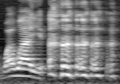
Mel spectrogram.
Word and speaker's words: Huawei: Moi, j'ai pas d'iPhone, moi j'ai un Huawei. C'est comme ça qu'on prononce.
